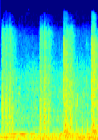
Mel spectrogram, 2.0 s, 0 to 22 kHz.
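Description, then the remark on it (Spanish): Heavy .50 caliber machine gun fire in repeated loud bursts, sharp cracks over a deep continuous rumble, powerful with no voices. “le soltamos una ráfaga de balas al ser con figura de perro humanoide”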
